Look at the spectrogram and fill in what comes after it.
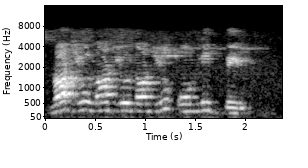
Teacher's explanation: that you like only Dave and nobody else I like yeah here the stress will be on B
